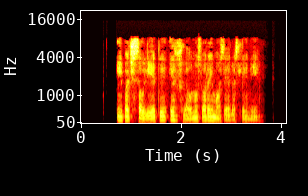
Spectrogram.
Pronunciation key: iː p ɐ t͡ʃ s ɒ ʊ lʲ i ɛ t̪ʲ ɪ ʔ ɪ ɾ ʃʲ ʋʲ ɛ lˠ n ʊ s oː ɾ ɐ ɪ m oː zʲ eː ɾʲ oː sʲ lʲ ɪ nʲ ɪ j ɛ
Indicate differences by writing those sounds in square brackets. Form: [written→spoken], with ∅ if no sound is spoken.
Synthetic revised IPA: iː p ɐ t͡ʃ s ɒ ʊ lʲ i ɛ t̪ʲ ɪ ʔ ɪ ɾ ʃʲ ʋʲ ɛ lˠ n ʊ s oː ɾ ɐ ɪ m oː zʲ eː [ɾʲ→lʲ] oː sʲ lʲ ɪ nʲ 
